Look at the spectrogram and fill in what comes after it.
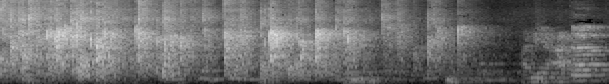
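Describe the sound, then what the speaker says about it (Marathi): Studio audience clapping for a contestant on the Marathi quiz show Kaun Banega Dnyanpati, a burst of sharp, fairly close claps that thins out toward the end, heard alongside a host's voice. "अश्विनीसाठी जोरदार टाळ्या"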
